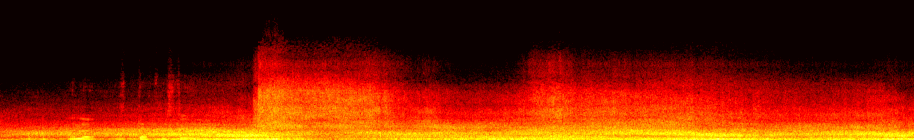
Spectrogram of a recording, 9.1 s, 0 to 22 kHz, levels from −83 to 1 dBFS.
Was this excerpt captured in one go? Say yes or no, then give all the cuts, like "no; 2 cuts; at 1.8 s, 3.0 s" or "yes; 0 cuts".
yes; 0 cuts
